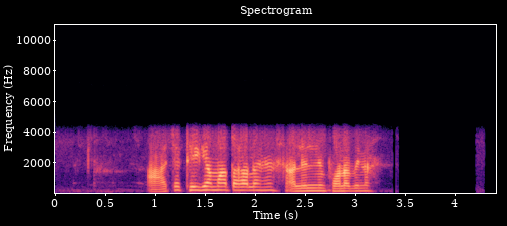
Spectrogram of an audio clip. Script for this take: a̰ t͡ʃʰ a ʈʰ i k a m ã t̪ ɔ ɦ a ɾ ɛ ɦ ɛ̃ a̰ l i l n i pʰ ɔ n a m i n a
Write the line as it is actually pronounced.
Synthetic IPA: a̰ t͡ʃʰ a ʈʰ i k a m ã t̪ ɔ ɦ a l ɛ ɦ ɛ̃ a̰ l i l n i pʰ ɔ n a b i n a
